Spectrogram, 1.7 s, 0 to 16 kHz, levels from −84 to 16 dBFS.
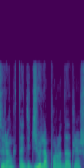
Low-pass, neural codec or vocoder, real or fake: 9.9 kHz; vocoder, 22.05 kHz, 80 mel bands, Vocos; fake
